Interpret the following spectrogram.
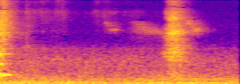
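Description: A quiet pause with a faint steady hum, broken near the end by one short, hissing breath from a man holding a push-up plank.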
